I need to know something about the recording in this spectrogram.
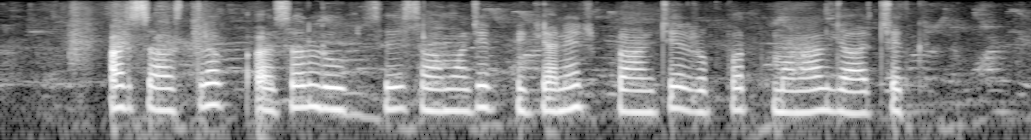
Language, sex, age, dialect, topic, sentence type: Magahi, female, 18-24, Northeastern/Surjapuri, banking, statement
